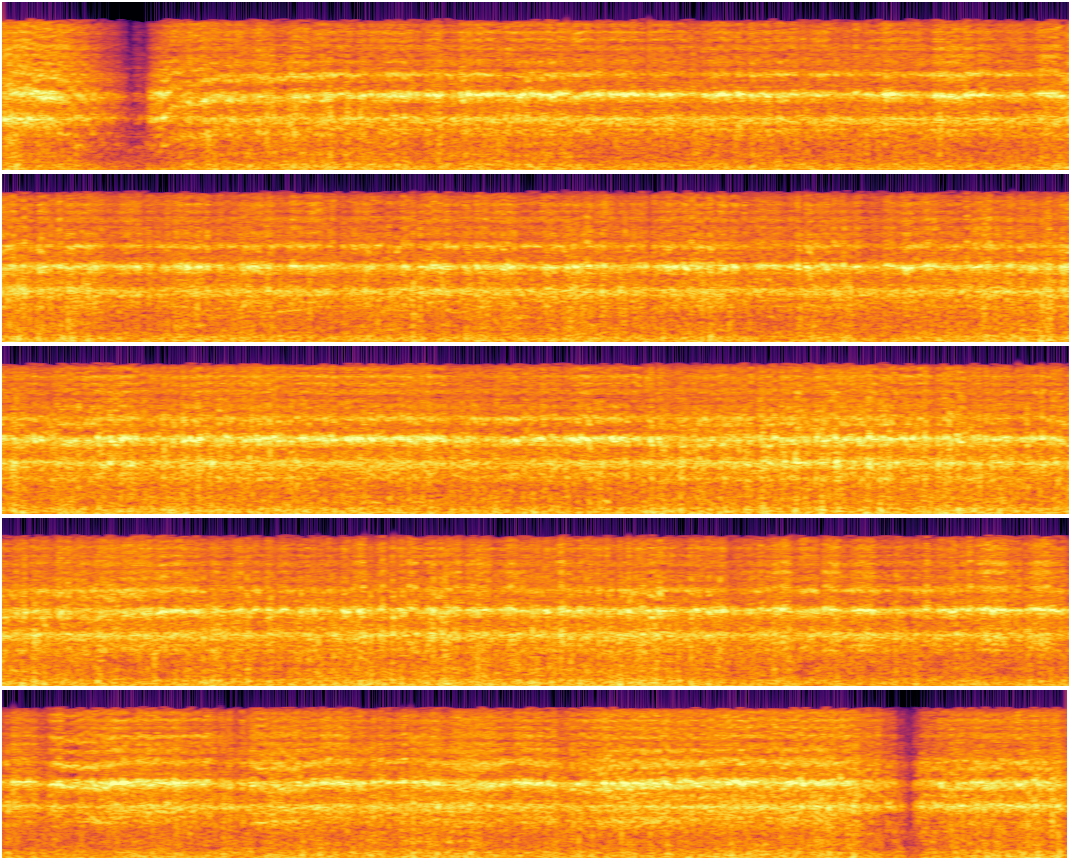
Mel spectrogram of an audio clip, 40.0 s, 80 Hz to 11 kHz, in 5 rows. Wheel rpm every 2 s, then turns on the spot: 130, 220, 230, 230, 230, 230, 230, 230, 230, 230, 230, 220, 220, 230, 230, 230, 230, 230, 210, 140.
none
